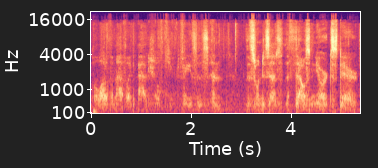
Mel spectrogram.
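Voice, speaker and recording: A man hosting an ASMR livestream, chatting gently and haltingly to viewers in a soft, whispery murmur. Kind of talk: ASMR, casual chat with stream viewers.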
